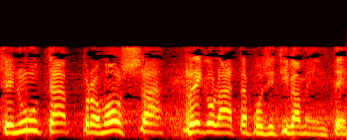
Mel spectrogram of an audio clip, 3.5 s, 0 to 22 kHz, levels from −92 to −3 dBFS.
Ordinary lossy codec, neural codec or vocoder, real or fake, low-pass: none; none; real; 5.4 kHz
